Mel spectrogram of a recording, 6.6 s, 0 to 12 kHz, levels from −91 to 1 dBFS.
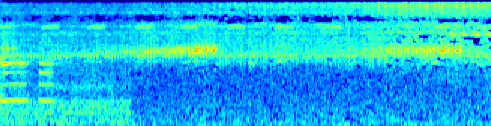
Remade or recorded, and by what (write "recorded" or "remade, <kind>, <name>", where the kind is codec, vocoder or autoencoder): recorded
